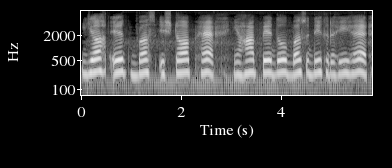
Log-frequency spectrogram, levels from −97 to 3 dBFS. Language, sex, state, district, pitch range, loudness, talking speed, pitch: Hindi, male, Jharkhand, Deoghar, 235-260 Hz, -16 LUFS, 125 wpm, 250 Hz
